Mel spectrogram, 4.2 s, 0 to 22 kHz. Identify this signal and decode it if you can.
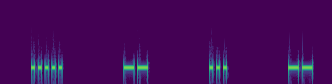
Morse code, heard as a keyed tone, about 28 wpm, spaced as for 10 wpm, 700 Hz. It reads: 5MSM
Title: USA Call Signs - 6 Characters - 6x Character Spacing - 28wpm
